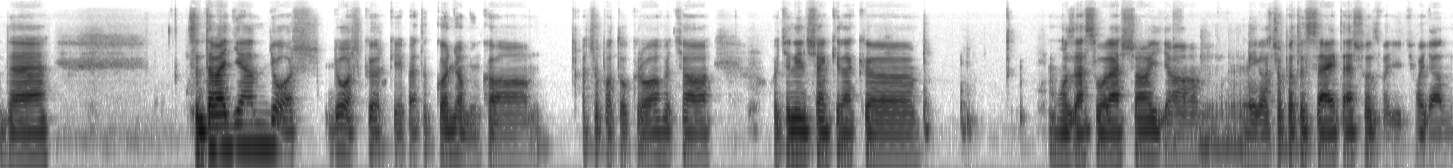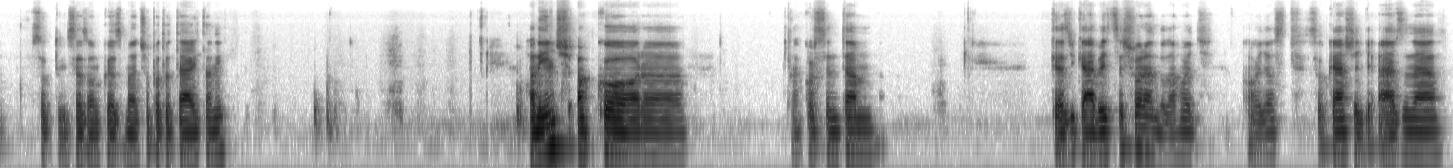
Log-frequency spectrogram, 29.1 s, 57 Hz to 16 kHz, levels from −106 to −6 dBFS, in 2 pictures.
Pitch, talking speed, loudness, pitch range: 95 Hz, 90 wpm, -26 LUFS, 95-100 Hz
